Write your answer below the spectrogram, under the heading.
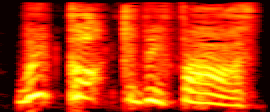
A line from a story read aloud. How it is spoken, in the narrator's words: Matilda cried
